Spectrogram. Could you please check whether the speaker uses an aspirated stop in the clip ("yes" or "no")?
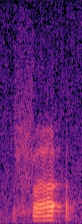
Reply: no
